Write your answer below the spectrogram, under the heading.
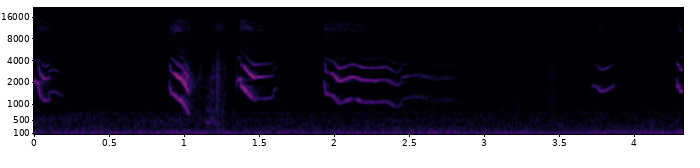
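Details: Chihuahua puppy, newborn and just after birth, cries in high-pitched squeaky whines: quick sharp yelps followed by a longer wavering wail, then brief fading squeaks, irregular and repeated, with a low hum underneath.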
